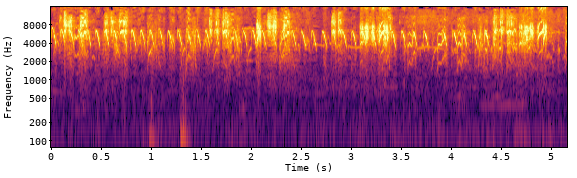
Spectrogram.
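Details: Crimson sunbird (sogon) audio used to stir lazy sogon birds into singing: dense, rapid high-pitched chirps and fast trilled ticking run almost continuously, with brighter bursts of sharp notes every second or so.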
